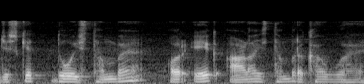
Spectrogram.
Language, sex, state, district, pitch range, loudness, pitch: Hindi, male, Bihar, Lakhisarai, 115-140 Hz, -18 LUFS, 125 Hz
